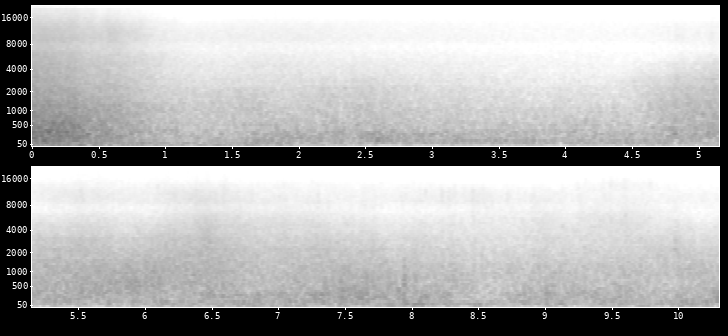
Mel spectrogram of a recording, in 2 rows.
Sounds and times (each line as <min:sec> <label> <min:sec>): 0:00.0 waves 0:01.2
